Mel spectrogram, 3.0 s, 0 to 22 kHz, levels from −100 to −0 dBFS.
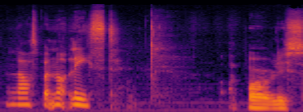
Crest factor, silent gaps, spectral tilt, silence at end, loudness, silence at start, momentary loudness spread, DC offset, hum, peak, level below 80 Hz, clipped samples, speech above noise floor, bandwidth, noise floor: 20 dB; none; -4 dB/octave; 0 s; -31 LUFS; 0.05 s; 15 LU; under 0.1%; none; -14 dBFS; -68 dBFS; under 0.1%; 31 dB; 19 kHz; -62 dBFS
